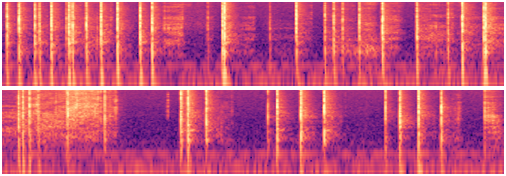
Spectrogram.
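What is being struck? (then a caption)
Cardboard face mask box. Long nails tap and scratch the sides of a small, white, printed cardboard box of surgical masks, which is hollow and likely partly full. Quick, dry, sharp taps come in rapid bursts, with brief bright scratching passages between them. A faint steady low hum runs underneath throughout.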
